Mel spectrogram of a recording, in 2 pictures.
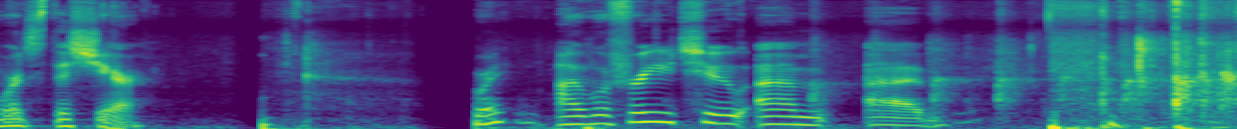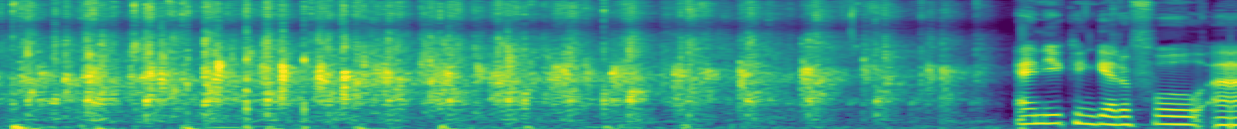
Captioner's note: applause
